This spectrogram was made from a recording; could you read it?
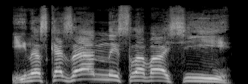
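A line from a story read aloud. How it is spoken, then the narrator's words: Shaman's heated shout. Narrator (Russian): запальчиво выкрикнул шаман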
